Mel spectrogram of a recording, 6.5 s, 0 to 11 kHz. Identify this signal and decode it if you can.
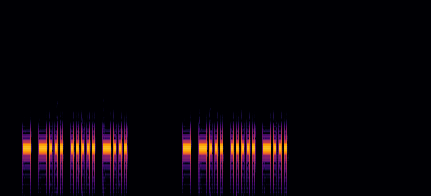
Morse code, heard as a keyed tone, about 30 wpm, 700 Hz. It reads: TB5B TB5B
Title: DXCC-100 Call Signs - 4 Characters - Repeated 2x - 30wpm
